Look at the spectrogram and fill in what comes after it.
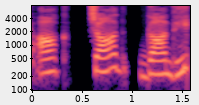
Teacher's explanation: अनुनासिक, इसका उच्चारण नाक और गले दोनों से होता है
